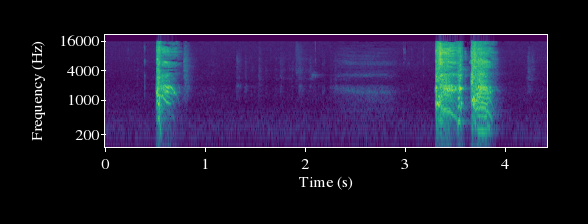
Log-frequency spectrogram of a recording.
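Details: Woman coughing in a quiet room while her husband dozes sitting nearby: one sharp dry cough, a pause, then two quick forceful coughs in a row.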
